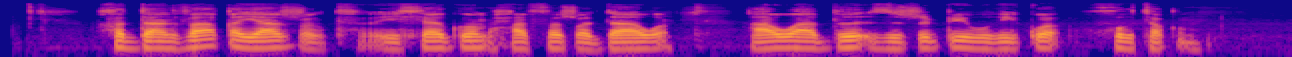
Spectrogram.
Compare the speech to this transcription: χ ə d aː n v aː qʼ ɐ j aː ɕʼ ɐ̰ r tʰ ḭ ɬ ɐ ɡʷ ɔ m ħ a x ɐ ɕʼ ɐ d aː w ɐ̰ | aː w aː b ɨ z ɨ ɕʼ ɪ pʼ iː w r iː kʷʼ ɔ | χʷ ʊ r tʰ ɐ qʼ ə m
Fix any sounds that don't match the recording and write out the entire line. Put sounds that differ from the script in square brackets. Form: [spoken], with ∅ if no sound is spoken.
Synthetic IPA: χ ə d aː n v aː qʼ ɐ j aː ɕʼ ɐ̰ r tʰ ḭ ɬ ɐ ɡʷ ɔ m ħ a [f] ɐ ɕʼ ɐ d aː w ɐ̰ | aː w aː b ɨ z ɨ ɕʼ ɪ pʼ iː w r iː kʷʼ ɔ | χʷ ʊ r tʰ ɐ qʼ ə m

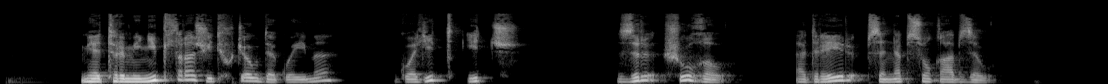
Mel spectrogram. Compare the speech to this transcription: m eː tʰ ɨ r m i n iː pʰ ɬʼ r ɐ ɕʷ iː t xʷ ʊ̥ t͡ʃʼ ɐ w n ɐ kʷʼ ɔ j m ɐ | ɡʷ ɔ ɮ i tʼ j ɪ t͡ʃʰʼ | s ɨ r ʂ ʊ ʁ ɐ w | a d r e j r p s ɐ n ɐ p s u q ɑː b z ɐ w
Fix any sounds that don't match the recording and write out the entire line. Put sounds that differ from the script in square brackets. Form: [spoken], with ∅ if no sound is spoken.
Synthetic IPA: m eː tʰ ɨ r m i n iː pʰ ɬʼ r ɐ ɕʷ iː t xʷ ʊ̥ t͡ʃʼ ɐ w [d] ɐ kʷʼ ɔ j m ɐ | ɡʷ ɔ ɮ i tʼ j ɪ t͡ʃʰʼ | [z] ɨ r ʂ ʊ ʁ ɐ w | a d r e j r p s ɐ n ɐ p s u q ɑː b z ɐ w

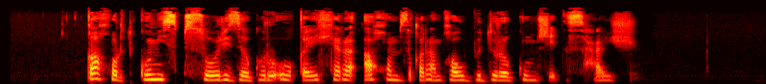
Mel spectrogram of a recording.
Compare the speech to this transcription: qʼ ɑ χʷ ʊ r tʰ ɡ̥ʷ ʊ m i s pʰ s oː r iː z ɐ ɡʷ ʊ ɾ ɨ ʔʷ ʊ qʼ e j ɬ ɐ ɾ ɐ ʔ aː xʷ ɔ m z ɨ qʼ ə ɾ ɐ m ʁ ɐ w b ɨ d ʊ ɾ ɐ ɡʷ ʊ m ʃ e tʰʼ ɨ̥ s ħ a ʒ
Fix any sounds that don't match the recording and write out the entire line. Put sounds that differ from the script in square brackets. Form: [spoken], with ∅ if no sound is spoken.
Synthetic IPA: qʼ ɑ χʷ ʊ r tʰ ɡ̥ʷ ʊ m i s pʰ s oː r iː z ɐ ɡʷ ʊ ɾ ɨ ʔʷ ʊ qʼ e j ɬ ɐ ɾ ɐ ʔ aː [χʷ] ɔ m z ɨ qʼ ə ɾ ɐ m ʁ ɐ w b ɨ d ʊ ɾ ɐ ɡʷ ʊ m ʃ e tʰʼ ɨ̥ s ħ a ʒ

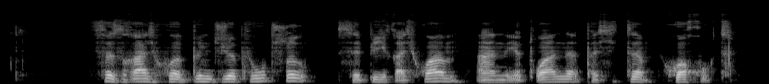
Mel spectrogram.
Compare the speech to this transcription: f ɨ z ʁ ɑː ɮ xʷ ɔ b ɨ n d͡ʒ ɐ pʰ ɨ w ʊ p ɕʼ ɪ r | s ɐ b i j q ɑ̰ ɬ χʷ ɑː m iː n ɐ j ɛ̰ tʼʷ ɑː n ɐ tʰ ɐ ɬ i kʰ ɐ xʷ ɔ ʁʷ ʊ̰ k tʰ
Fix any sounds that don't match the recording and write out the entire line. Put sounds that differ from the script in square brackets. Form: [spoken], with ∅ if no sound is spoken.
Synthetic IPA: f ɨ z ʁ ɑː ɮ xʷ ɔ b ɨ n d͡ʒ ɐ pʰ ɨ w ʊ p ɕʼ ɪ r | s ɐ b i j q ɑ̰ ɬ [xʷ] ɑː m [aː] n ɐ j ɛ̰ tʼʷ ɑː n ɐ [pʰ] ɐ ɬ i [tʰ] ɐ xʷ ɔ [χʷ] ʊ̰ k tʰ

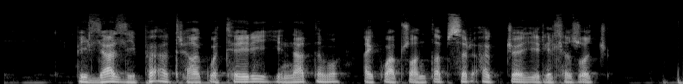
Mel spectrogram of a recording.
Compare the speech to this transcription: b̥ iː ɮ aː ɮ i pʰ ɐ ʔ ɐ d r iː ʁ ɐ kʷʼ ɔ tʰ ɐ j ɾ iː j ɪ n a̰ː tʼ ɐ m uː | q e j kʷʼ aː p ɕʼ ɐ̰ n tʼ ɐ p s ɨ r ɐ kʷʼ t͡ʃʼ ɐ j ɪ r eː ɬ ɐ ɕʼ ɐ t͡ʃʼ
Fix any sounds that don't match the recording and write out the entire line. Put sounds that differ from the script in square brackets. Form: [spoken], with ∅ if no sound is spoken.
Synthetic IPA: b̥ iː ɮ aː ɮ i pʰ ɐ ʔ ɐ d r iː ʁ ɐ kʷʼ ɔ tʰ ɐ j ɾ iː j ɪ n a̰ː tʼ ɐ m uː | q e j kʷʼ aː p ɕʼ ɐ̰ n tʼ ɐ p s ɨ r ɐ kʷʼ t͡ʃʼ ɐ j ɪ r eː ɬ ɐ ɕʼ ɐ t͡ʃʼ

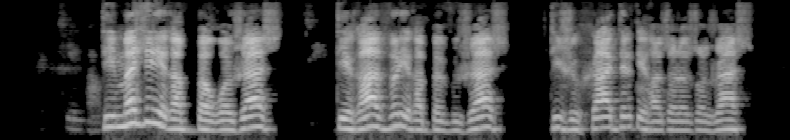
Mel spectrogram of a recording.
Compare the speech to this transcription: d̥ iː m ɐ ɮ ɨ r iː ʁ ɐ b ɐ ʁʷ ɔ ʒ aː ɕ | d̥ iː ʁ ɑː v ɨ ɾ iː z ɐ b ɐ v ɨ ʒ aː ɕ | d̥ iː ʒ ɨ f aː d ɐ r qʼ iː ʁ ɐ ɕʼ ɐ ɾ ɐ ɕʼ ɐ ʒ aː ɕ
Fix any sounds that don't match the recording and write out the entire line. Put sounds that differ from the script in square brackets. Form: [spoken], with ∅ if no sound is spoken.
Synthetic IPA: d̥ iː m ɐ ɮ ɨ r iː ʁ ɐ b ɐ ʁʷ ɔ ʒ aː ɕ | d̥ iː ʁ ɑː v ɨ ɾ iː [ʁ] ɐ b ɐ v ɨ ʒ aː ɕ | d̥ iː ʒ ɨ [x] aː d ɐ r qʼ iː ʁ ɐ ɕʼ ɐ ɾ ɐ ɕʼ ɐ ʒ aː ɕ

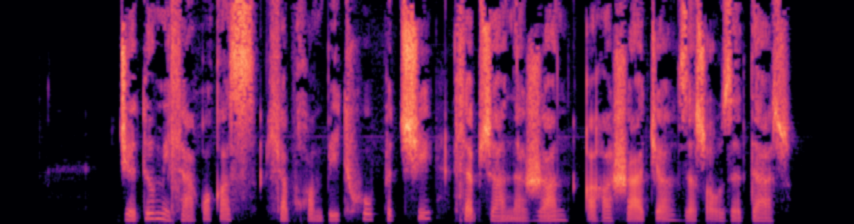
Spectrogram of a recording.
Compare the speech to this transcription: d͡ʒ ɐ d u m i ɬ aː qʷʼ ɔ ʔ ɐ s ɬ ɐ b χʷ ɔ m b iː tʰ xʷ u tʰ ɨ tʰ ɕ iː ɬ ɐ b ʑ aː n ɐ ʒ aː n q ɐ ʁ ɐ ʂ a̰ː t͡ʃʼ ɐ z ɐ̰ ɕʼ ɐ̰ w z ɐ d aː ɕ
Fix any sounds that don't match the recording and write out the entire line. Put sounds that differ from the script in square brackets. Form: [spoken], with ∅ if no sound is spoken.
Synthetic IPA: d͡ʒ ɐ d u m i ɬ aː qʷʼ ɔ [q] ɐ s ɬ ɐ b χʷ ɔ m b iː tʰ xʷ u [pʰ] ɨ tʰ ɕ iː ɬ ɐ b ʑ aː n ɐ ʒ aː n q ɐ ʁ ɐ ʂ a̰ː t͡ʃʼ ɐ z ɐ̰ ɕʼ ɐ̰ w z ɐ d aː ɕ

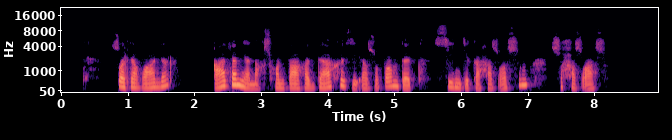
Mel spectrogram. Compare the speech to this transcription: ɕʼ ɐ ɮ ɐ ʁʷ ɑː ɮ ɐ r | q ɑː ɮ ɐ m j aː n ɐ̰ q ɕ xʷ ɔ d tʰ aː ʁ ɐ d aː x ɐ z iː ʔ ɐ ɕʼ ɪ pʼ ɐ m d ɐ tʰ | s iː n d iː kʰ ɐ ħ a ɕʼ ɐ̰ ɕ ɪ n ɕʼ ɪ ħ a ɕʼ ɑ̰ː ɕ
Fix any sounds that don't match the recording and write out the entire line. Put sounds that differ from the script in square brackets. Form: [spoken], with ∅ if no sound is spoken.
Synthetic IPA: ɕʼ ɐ ɮ ɐ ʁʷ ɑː ɮ ɐ r | q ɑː ɮ ɐ m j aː n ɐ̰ q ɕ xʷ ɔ [n] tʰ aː ʁ ɐ d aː x ɐ z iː ʔ ɐ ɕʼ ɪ pʼ ɐ m d ɐ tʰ | s iː n d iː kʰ ɐ ħ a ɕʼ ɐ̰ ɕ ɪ [m] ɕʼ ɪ ħ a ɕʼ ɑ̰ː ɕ

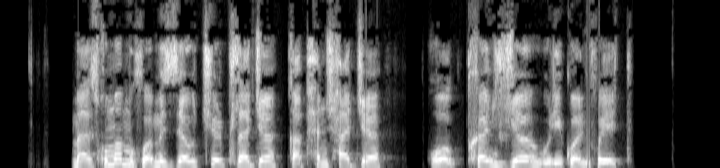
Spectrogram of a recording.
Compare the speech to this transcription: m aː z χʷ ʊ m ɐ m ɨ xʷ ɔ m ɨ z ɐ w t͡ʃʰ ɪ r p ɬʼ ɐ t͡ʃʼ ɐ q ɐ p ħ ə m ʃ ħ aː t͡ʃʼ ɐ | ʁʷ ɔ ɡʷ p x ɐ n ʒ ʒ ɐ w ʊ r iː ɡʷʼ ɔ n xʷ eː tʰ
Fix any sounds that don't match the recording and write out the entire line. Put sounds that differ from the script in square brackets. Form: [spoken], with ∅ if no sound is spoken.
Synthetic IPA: m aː z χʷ ʊ m ɐ m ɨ xʷ ɔ m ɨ z ɐ w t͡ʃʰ ɪ r p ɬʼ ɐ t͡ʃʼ ɐ q ɐ p ħ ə [n] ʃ ħ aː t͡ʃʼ ɐ | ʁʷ ɔ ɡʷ p x ɐ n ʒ ʒ ɐ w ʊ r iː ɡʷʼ ɔ n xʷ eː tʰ

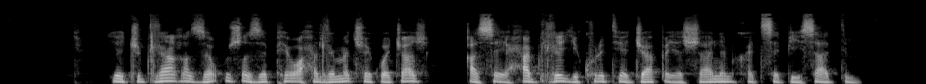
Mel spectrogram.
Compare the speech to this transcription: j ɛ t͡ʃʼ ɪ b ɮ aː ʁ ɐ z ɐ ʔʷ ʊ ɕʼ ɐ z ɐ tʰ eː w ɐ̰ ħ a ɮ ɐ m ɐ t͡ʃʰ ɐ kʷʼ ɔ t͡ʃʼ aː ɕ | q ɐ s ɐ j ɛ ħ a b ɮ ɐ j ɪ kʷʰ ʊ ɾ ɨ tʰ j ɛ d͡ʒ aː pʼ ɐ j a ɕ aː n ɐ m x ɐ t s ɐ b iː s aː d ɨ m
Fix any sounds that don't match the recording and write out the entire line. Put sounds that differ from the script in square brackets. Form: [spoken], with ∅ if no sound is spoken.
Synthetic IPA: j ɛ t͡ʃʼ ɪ b ɮ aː ʁ ɐ z ɐ ʔʷ ʊ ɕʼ ɐ z ɐ [pʰ] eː w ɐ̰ ħ a ɮ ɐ m ɐ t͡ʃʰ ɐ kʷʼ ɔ t͡ʃʼ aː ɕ | q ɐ s ɐ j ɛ ħ a b ɮ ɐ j ɪ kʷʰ ʊ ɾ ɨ tʰ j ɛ d͡ʒ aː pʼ ɐ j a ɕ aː n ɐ m x ɐ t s ɐ b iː s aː d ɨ m

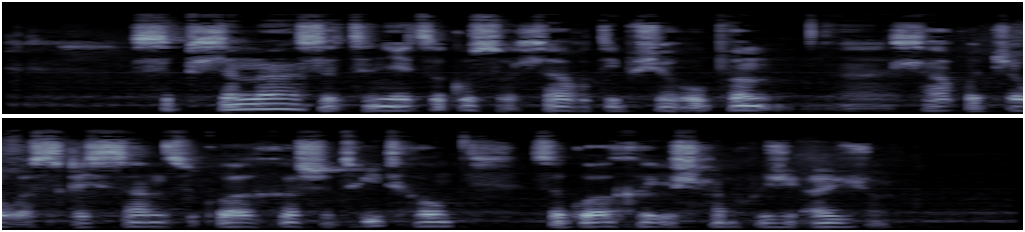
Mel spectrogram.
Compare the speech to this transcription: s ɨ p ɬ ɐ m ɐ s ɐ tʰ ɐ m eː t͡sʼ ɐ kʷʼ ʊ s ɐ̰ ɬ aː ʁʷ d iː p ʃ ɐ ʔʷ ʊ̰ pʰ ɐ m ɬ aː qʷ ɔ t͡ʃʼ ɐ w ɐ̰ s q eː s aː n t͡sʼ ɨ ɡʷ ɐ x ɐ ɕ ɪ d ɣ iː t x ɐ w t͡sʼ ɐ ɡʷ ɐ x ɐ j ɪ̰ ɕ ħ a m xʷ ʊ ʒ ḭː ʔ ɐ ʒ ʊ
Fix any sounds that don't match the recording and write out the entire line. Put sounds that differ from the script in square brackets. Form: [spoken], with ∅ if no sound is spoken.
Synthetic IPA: s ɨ p ɬ ɐ m ɐ s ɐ tʰ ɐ [n] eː t͡sʼ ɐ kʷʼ ʊ s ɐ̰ ɬ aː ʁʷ d iː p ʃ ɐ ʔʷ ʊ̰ pʰ ɐ m ɬ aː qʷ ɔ t͡ʃʼ ɐ w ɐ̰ s q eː s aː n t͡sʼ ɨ ɡʷ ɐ x ɐ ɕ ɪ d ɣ iː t x ɐ w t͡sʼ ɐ ɡʷ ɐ x ɐ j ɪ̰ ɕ ħ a m xʷ ʊ ʒ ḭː ʔ ɐ ʒ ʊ

